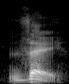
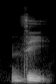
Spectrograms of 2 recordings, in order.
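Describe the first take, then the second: First: Said in the usual way. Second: "they" reduced to a short "the"; weak form. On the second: Shown as a demonstration. Teacher showing the unstressed pronoun, weak "the" for "they". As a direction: shorten "they" until it sounds like "the". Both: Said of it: "they被弱读成the".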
